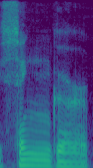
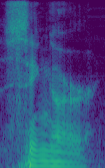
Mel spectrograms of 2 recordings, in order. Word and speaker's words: singer: there is a good sound many students say singer but that's not right it's singer she was singing this word is pronounced opposite opposite the opposite of tal is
